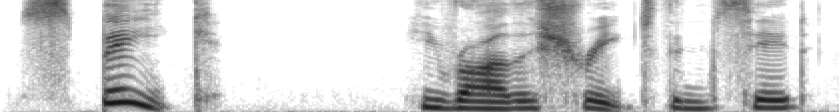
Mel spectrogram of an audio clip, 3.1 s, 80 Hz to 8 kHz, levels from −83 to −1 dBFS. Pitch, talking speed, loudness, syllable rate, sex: 210 Hz, 115 wpm, -17 LUFS, 3.5 syllables/s, female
